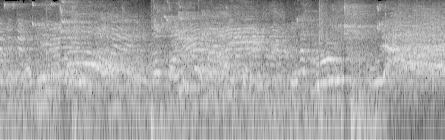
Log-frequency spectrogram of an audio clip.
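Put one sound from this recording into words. A volleyball is smacked with sharp slaps.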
